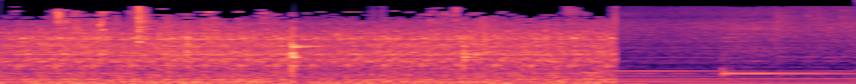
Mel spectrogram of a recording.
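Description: A cargo van running, heard from inside the cab as a steady low noise. About three seconds in it cuts off suddenly and gives way to music of plucked, piano-like notes.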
